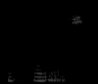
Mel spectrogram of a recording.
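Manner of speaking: very soft whispered aside; hushed aside. Acted. Narrator whispering to listeners as Antonio appears. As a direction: breathe it like a secret.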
